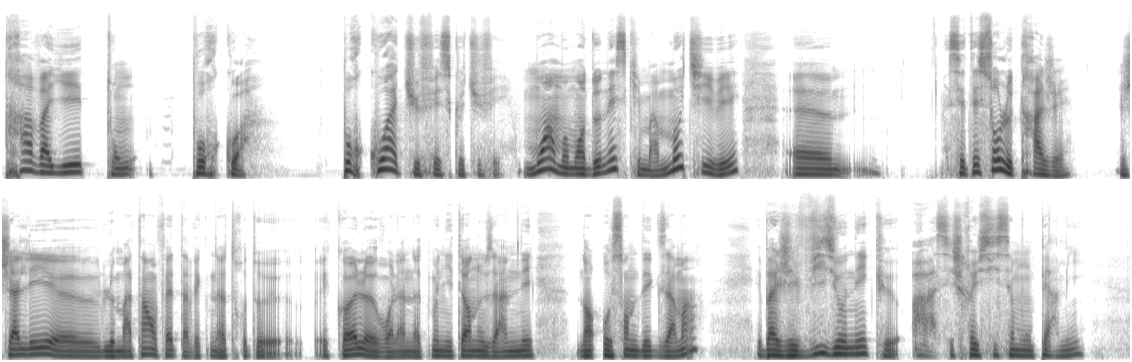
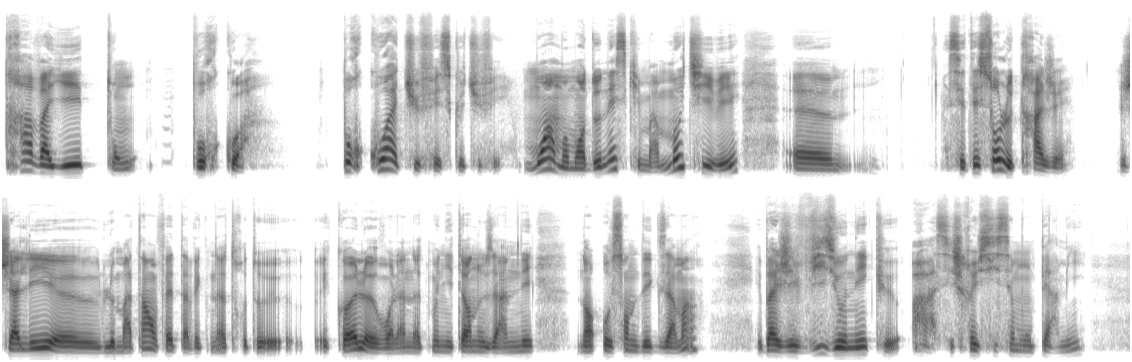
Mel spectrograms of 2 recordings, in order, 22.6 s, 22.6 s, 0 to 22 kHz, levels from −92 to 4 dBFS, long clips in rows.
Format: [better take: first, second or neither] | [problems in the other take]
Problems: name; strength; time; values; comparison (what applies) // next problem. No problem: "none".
first | thin; somewhat; fading below 300 Hz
